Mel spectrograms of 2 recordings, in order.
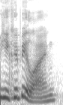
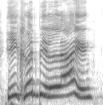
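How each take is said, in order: First: Said in the usual way. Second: Mock outburst. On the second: Player butts in on the game character's theory, mock outburst. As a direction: burst out in exaggerated protest.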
